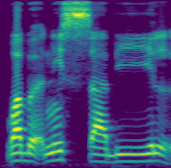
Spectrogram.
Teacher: Jadi huruf lamnya ini tidak dibaca, langsung masuk ke huruf sin. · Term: idgham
